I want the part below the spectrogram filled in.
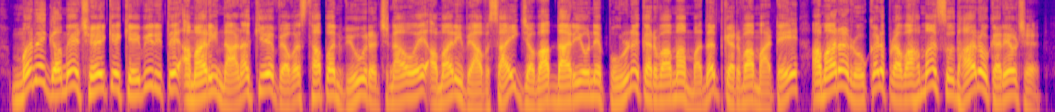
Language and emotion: Gujarati, happy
